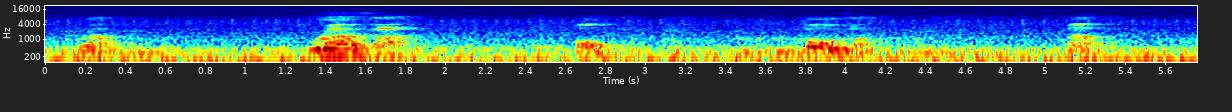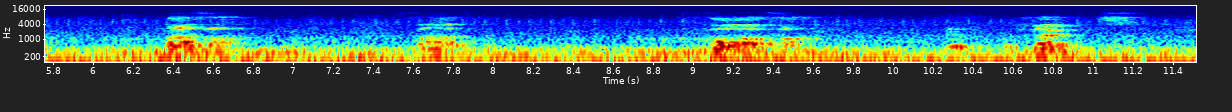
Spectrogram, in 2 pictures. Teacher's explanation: Those TH sounds will be replaced by a V sound.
